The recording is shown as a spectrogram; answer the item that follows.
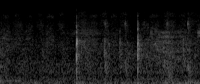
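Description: Chalk on a blackboard: two sharp taps about half a second apart, over faint scratching.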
